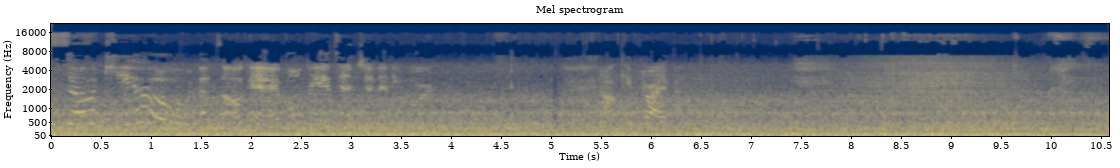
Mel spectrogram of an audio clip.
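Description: Steady low rumble of road and engine noise inside a moving car's cabin, with a child's voice making a few faint sounds at the start and again about six seconds in.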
